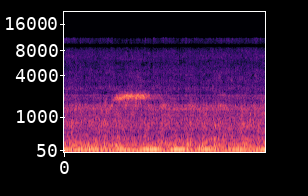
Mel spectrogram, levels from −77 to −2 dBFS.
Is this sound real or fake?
fake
